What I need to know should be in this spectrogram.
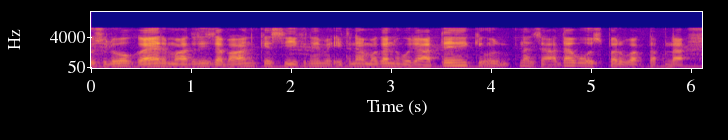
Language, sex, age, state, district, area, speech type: Urdu, male, 18-30, Bihar, Araria, rural, spontaneous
